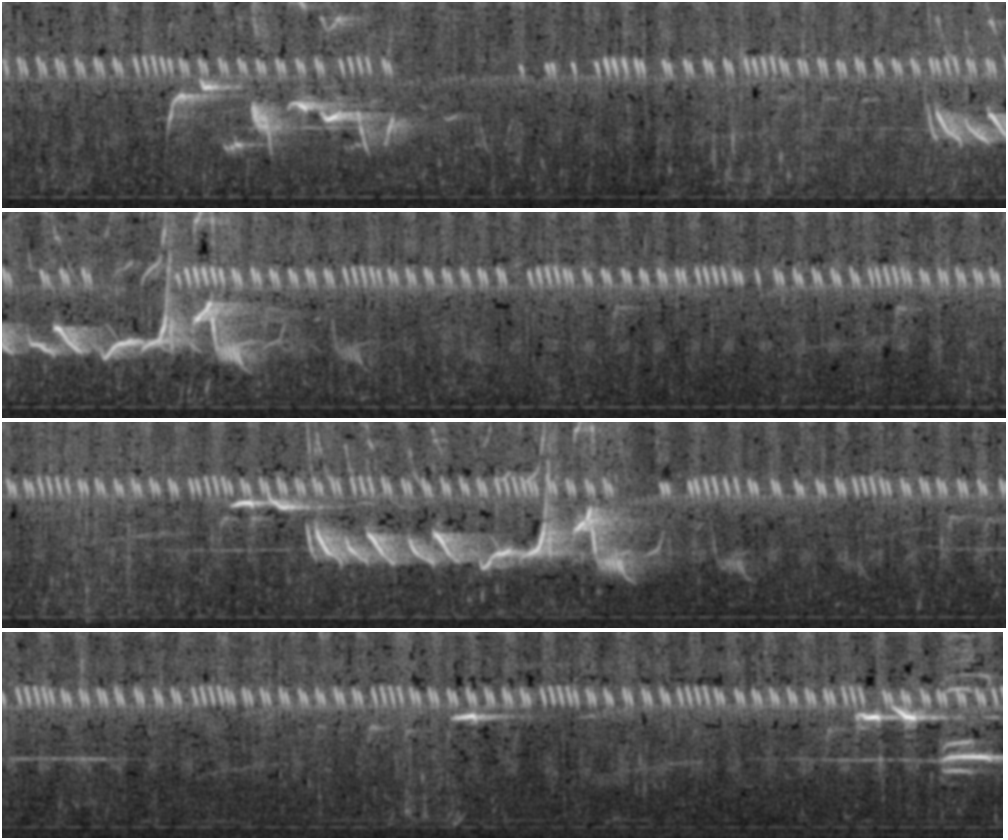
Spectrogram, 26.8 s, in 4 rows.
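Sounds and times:
oriental magpie-robin whistled song: 1.1s - 2.8s, 6.2s - 8.6s, 14.9s - 17.8s, 25.6s - 26.7s.

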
